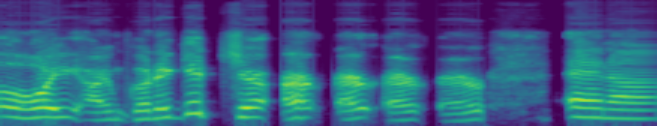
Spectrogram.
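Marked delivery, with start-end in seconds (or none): 0.0-2.4 put-on dwarf character voice. Retelling playing a male dwarf character: imitating own deeper dwarf voice. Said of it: "I talked at a deeper voice".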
